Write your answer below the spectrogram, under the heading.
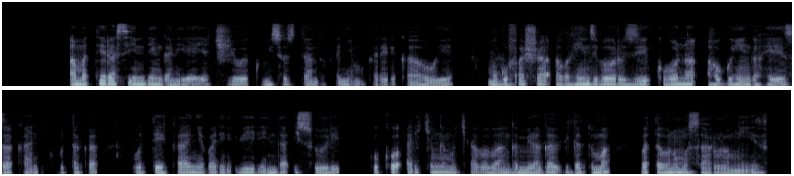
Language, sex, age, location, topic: Kinyarwanda, male, 18-24, Huye, agriculture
